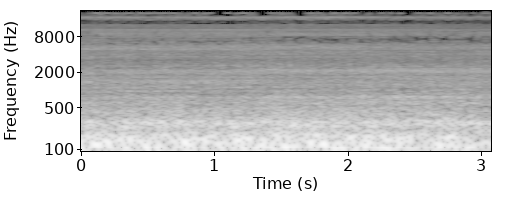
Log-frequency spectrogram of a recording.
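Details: Carrier horizontal 80% efficient gas furnace with AC, made in 2001 (21 years old), in an attic, during a tune-up: even low rumble with steady airflow, no scraping, squeal or rattle; burner and blower running smoothly.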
